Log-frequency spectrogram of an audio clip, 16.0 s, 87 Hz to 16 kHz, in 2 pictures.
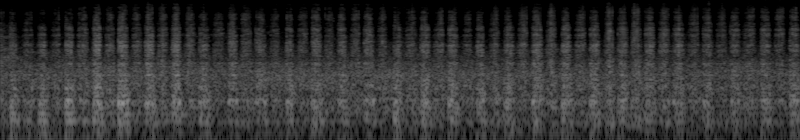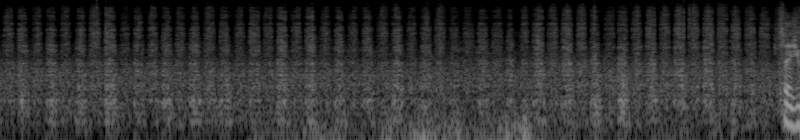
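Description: Wooden skewer tip rubbed back and forth on 120-grit sandpaper in quick, even strokes, sanding it to an even taper.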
